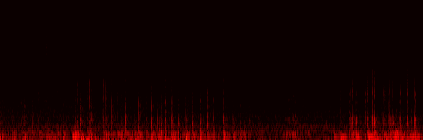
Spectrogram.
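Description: A flat green silicone whale-shaped divided suction plate mat is held upright and tapped with long acrylic nails along its top edge and face. The result is a quick, irregular stream of soft, dull taps and light patters with a low, thuddy body and almost no ring. The tapping eases into a quieter stretch in the middle before picking up again toward the end.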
